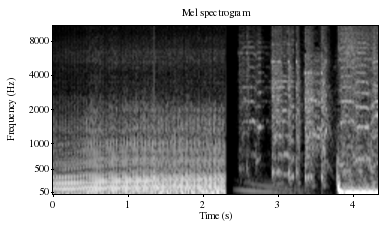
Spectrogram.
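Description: Harley-Davidson Dyna's V-twin engine pulling as the bike rides along, its pitch rising slowly. It cuts off suddenly a little over two seconds in, followed by falling swooshes and then electronic music.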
